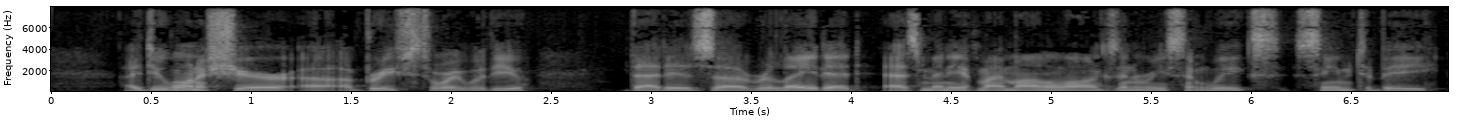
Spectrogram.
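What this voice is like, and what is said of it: Tired, fatigued voice. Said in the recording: “I don't know if you can detect fatigue in my voice, but uh, I am sleep deprived.”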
